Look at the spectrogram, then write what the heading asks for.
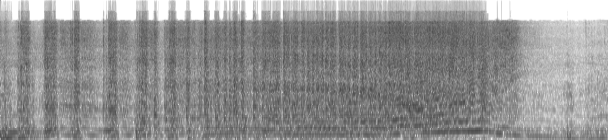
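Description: A modified street-race car's engine revved hard at the start line with sharp pops and cracks, then launching at full throttle and pulling hard, its pitch rising through a gear change. About six seconds in, the pitch drops steeply and the sound fades as the car speeds away.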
